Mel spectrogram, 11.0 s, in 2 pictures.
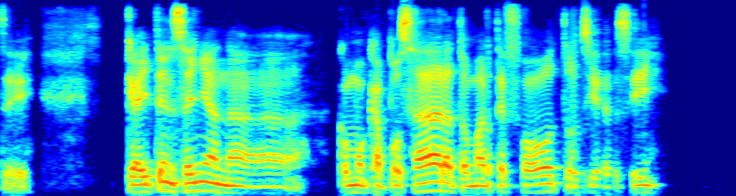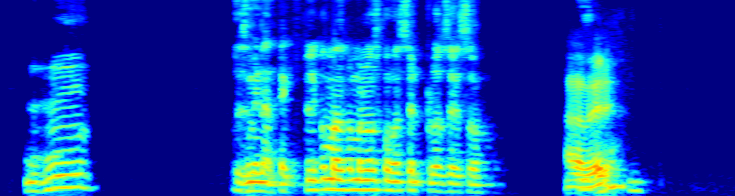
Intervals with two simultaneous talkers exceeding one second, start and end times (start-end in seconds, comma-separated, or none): none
